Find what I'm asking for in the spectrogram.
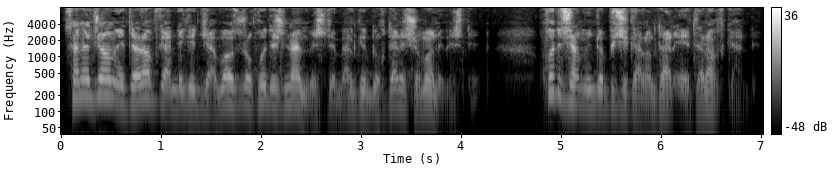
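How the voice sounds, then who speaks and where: A man with a husky voice voicing a stern, unyielding male plantation master in an audiobook reading. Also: mid-range voice, big pitch swings, dry recording, pitched above the performer's own voice. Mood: accusing. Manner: firm, commanding, unyielding.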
